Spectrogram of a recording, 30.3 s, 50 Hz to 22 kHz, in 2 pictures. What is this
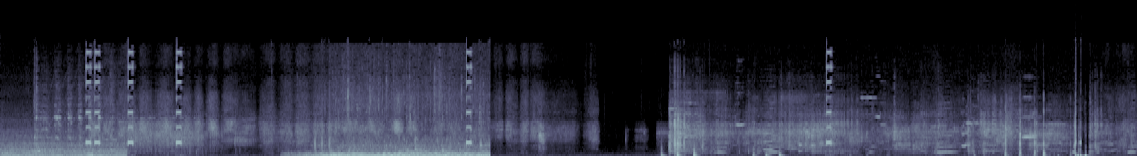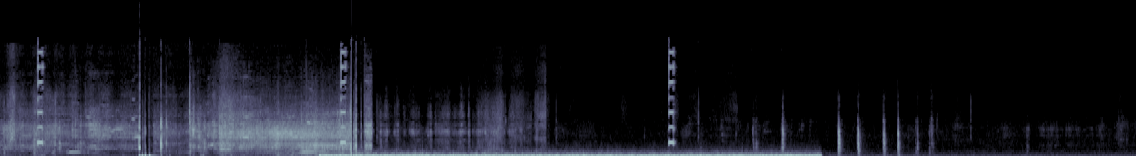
Caçadors de Sons Dr. Puigvert
Soundtrack from the workshop "Caçadors de sons" by the students from "Dr. Puigvert" school.
Composició del alumnes de 3er de l'ESO del Institut Dr. Puigvert, per el taller Caçadors de sons.
Fundacio-Joan-Miro, Barcelona, Tallers, Cacadors-de-sibs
